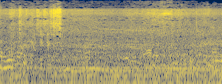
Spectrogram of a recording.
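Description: Faint distant voices over a steady low rumble, with a brief hiss about a second in.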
